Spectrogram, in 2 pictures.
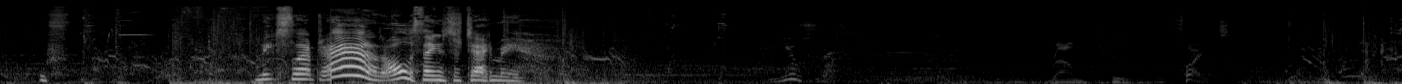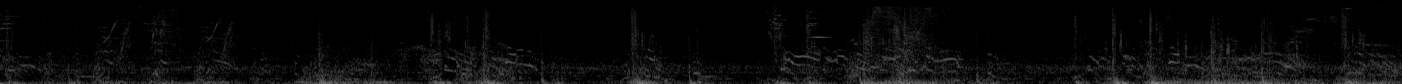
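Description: Punches and kicks land with heavy thuds in a game fight.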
